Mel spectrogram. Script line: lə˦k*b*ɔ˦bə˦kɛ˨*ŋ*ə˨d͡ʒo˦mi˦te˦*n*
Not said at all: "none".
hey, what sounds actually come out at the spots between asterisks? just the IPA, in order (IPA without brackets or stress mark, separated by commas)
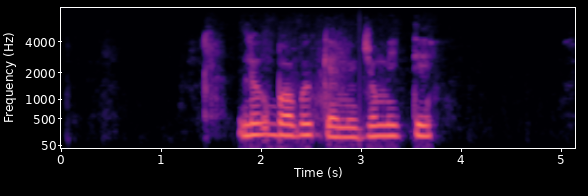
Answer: b, n, none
